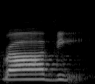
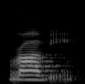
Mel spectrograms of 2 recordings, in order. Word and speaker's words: Ravi: first name is robbie it's pronounced raw v with a soft rock and a strong v in sanskrit it means the sun in america people call me ravi with the stress on the first syllable that doesn't mean anything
